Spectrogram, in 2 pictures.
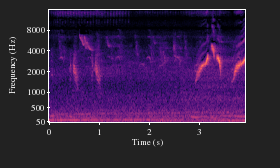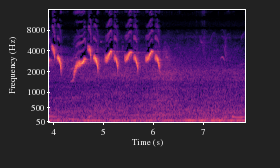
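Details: Chinese hwamei, a non-native bird, singing from birch trees in sunshine: after faint distant notes, a sudden burst of loud, rich whistled phrases with rising and falling slurs, repeated rapidly for about three seconds, steady low hum beneath.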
